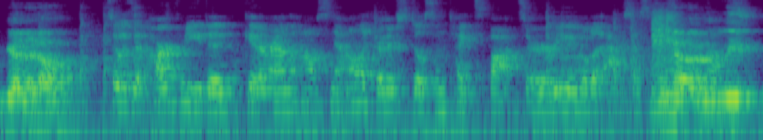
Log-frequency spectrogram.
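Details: Adult woman interviewer; typical speech.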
